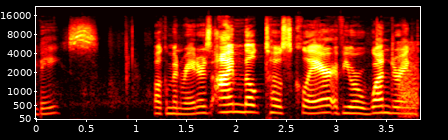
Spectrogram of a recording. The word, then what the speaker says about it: Milquetoast: It's got extra letters, but it's simple. It's Milk Toast. You can say Milk Toast.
